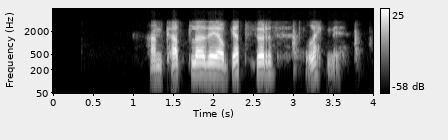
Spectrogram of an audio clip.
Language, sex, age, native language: Icelandic, male, 20-29, Icelandic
